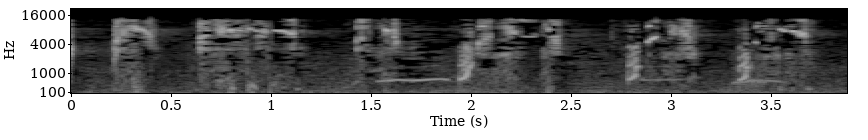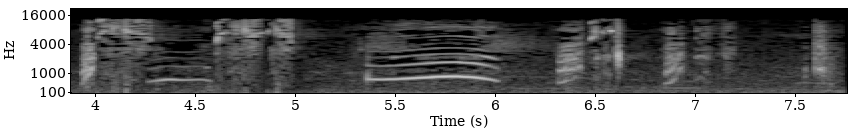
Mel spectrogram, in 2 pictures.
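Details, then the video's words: Young wild macaque crying loudly while bullied by its mother: a rapid string of shrill broadband screeches, then a longer arched, tonal wail that rises and falls before more short harsh shrieks. "The baby monkey was bullied by the mother monkey and cried loudly"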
